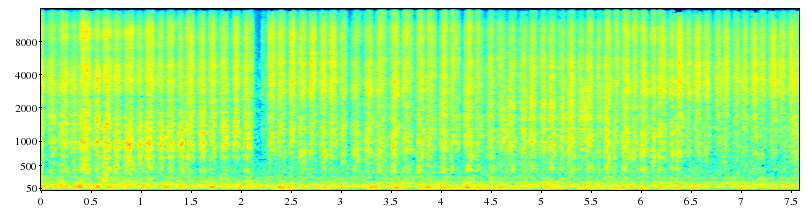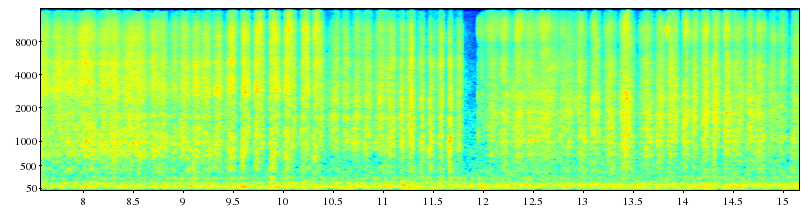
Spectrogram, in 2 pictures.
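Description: A black leather stiletto high-heel pump, covered in foamy cleaner, is scrubbed with a wooden-handled bristle brush. Dense, rapid, bright scratching strokes run steadily for the whole clip, with brief pauses near 2 and 12 seconds.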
